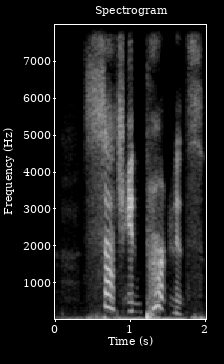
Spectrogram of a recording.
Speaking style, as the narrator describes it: cried Indigo savagely

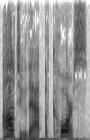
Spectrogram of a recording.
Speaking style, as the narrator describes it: exclaimed the child

